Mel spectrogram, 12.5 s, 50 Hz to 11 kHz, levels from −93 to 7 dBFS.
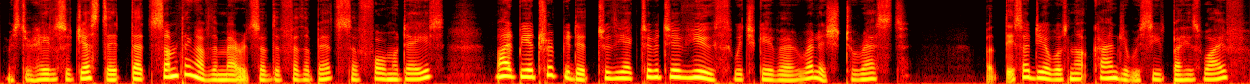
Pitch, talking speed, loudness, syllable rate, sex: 190 Hz, 180 wpm, -19 LUFS, 5.2 syllables/s, female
